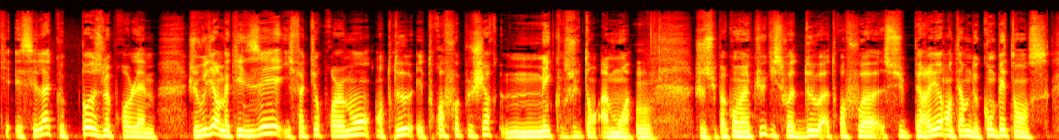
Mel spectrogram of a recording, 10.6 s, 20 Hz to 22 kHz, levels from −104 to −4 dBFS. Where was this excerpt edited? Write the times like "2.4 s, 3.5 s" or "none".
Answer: 3.9 s, 5.0 s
